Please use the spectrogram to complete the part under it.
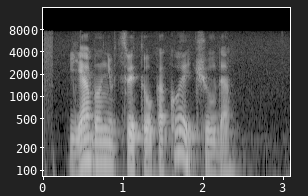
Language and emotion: Russian, positive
